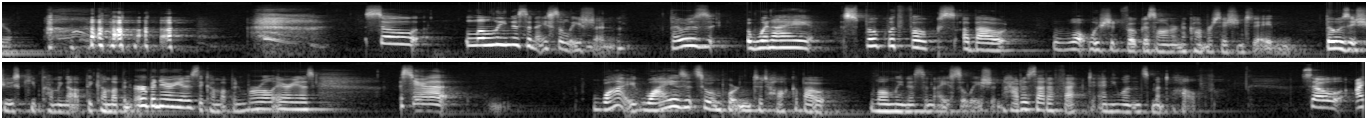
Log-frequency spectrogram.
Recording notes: This special episode was recorded in person in Talkeetna. This week’s program is a prerecording of a live discussion held on location in Talkeetna.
